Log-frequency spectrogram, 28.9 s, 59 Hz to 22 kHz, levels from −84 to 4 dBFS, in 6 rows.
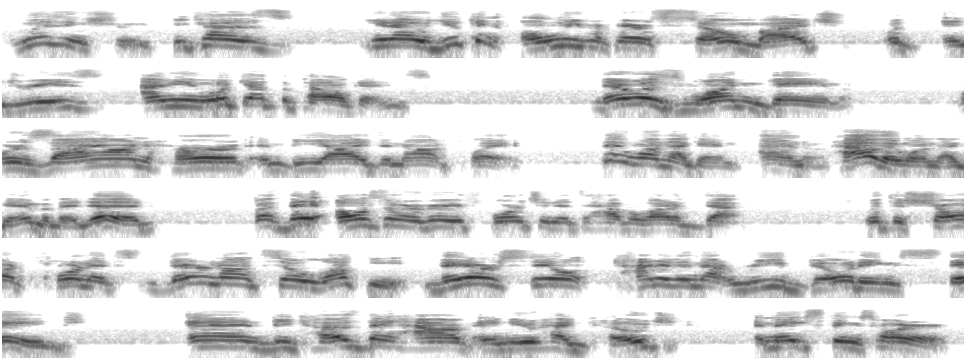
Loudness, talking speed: -28 LUFS, 180 wpm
